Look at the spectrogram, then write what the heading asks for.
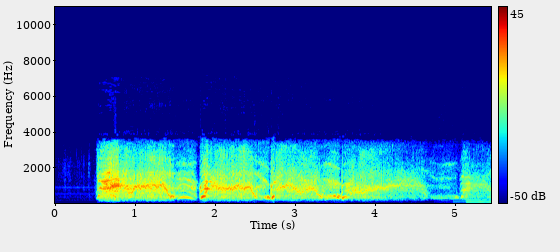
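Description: A single voice screams a stretch of harsh, distorted vocals, loud and close, in ragged sustained bursts with brief breaks between phrases, unaccompanied by any instruments.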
